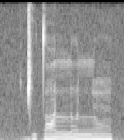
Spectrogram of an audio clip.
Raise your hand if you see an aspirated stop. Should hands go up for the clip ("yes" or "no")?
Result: no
